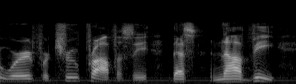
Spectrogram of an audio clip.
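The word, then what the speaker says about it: נביא: for true prophecy that's Navi it's pronounced Navi and avi but it's actually written Nabi it's written in ABI but in the Hebrew the B is pronounced as a V so that word Navi is very important then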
